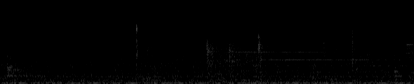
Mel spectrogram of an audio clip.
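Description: Near silence in a large hall: room tone with a few faint scattered clicks, and two faint steady tones held briefly in the second half.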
